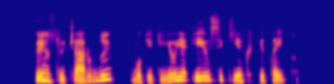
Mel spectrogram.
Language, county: Lithuanian, Marijampolė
